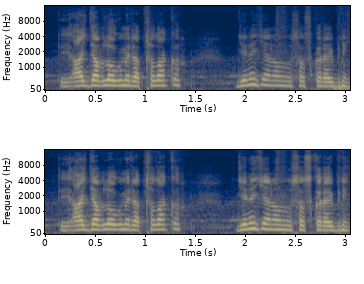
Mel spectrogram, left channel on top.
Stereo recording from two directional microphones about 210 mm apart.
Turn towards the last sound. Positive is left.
turn(degrees=5)  # may be behind; listen again after turning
